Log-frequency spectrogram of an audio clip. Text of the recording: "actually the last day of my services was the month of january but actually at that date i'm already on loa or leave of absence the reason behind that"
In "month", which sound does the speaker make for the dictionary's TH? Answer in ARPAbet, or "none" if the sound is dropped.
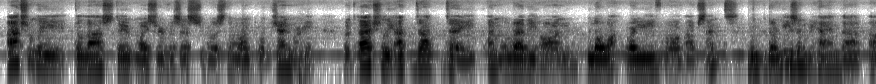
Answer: F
